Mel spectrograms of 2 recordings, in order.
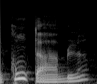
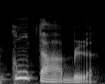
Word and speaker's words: comptable: Un comptable, so O-M, remember it goes like on, all right? And then, strangely, this P is not pronounced.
